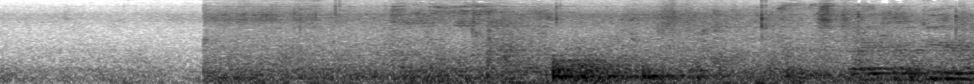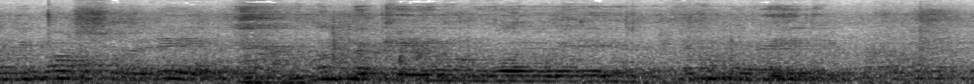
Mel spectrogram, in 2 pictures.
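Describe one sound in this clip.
A man speaks calmly into a microphone over loudspeakers.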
